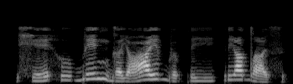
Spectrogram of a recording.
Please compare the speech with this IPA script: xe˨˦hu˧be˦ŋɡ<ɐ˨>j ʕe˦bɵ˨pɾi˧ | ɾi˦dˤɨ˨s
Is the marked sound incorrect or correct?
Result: correct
